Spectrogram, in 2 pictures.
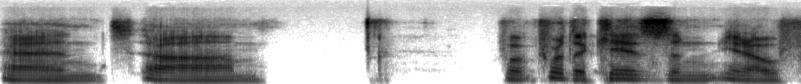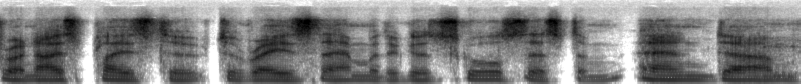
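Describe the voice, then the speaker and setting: A British accent with fairly even intonation at a very slow pace. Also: man, medium pitch for a man. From United Kingdom. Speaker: town planning board member. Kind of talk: self-introduction at a meeting. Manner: hesitant, many fillers.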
